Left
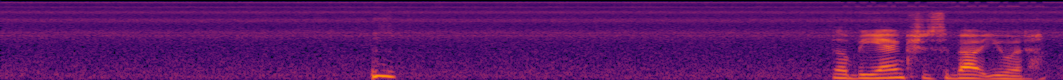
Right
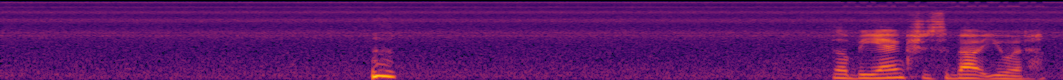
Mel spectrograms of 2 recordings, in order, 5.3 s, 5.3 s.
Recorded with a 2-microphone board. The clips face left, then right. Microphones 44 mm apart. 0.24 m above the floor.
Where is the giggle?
45° right (ahead or behind).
